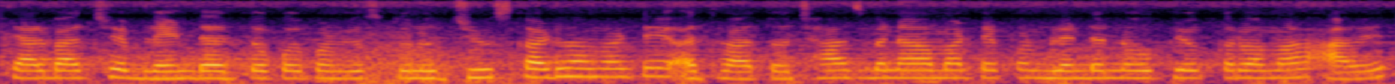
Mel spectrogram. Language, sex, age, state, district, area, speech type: Gujarati, female, 18-30, Gujarat, Junagadh, rural, spontaneous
